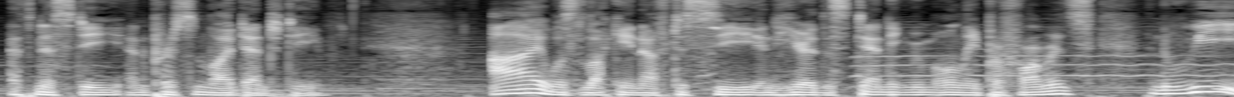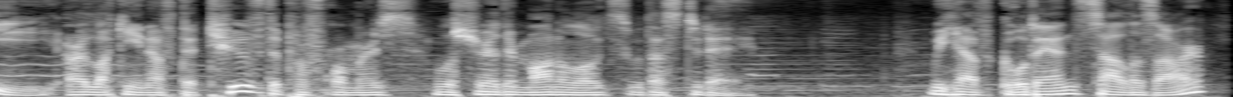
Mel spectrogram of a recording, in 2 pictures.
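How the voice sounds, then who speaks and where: A man hosting a radio show, introducing guests in a measured, announcing way. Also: a bass voice. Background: music.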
